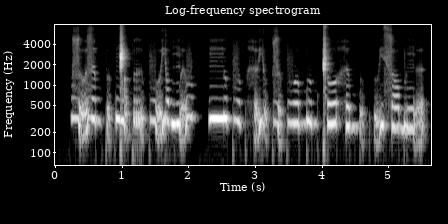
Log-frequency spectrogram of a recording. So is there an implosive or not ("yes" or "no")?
yes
